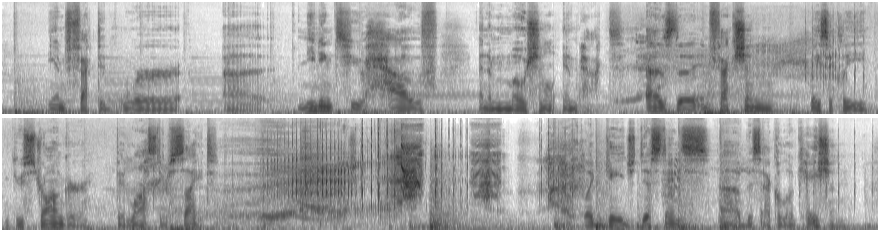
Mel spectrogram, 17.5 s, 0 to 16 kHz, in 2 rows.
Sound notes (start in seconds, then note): 11.3 clicker Noises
